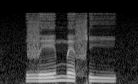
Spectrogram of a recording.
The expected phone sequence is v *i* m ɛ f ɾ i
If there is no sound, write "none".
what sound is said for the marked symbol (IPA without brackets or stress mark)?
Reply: e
